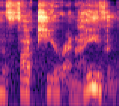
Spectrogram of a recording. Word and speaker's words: fakir: Well, despite the fact that I was very careful with the pronunciation of fakir, and I even spelled it out, YouTube's bots decided it rhymed with trucker.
